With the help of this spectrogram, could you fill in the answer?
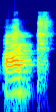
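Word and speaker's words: acht: বলি তো তাই না ইংলিশে বললে কিন্তু অ্যাক্ট বলতাম বাট এটা কিন্তু অ্যাক্ট না কারণ যার মানে এর যে উচ্চারণ সেটা কিন্তু আ হ্যাঁ এর যে উচ্চারণ সেটা হচ্ছে আ এর যে উচ্চারণ সেটা কি আ হ্যাঁ তাহলে কি হবে আক্ট ওকে আক্ট আক্ট আক্ট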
